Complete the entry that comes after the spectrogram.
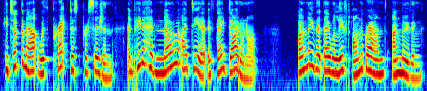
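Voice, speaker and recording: A woman narrates a piece of written fiction in a fairly high voice. She reads it as scripted storytelling, like an amateur audiobook. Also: expressive, moderate pace.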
